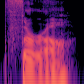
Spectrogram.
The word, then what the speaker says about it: Thoreau: they called him lazy thoreau he pronounced it thorough however was not wasting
